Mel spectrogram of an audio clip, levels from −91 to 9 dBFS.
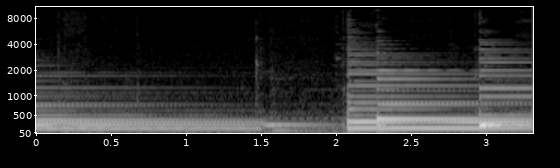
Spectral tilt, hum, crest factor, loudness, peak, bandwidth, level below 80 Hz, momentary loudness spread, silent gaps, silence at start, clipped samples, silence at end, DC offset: -11 dB/octave; none; 20 dB; -21 LUFS; -2 dBFS; 4.5 kHz; -50 dBFS; 17 LU; none; 0 s; under 0.1%; 0 s; under 0.1%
